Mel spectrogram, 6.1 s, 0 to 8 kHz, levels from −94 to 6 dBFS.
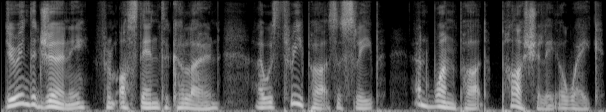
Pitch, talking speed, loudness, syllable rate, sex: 125 Hz, 170 wpm, -22 LUFS, 5.4 syllables/s, male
